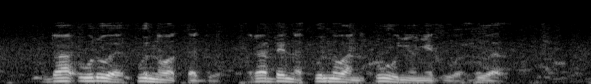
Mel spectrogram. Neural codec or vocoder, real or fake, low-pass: vocoder, 24 kHz, 100 mel bands, Vocos; fake; 7.2 kHz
